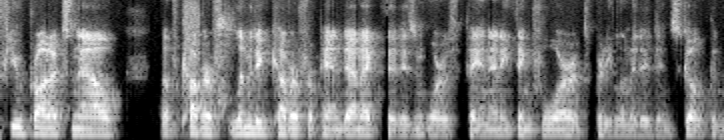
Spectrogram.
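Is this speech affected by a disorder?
No.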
